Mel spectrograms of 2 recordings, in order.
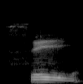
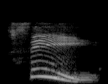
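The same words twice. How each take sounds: First: Lower, softer echo of C; students repeating. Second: Higher puppet voice giving the word C; Woody drilling. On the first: Retold or imitated. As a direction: echo C back like a class. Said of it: "And the students would repeat". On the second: Pretend. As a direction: model C as the puppet teacher. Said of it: "Woody's gonna take over the teacher role".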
